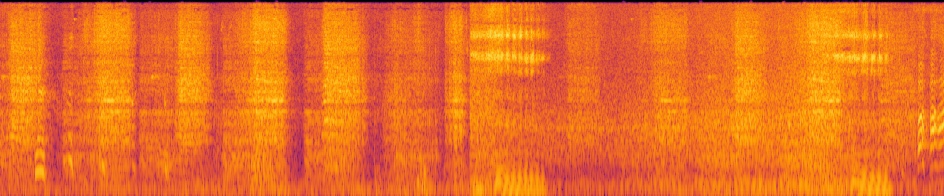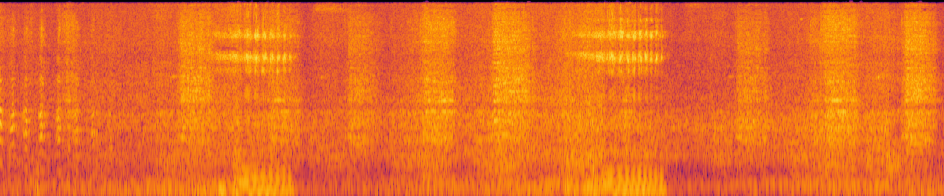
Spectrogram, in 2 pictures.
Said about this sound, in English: the reason Linda calls it the Cher snore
